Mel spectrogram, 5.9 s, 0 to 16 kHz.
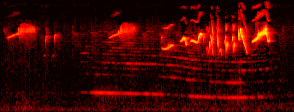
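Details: Oriental magpie-robin singing in the wild forest, 24/03/2017: clear, high whistled phrases separated by pauses, building into a quick jumble of sharp chirps and trills, with a faint, steady low tone in the background.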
